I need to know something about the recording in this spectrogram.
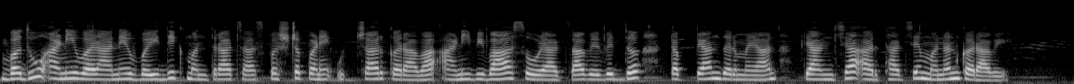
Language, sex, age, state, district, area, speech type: Marathi, female, 18-30, Maharashtra, Thane, urban, read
